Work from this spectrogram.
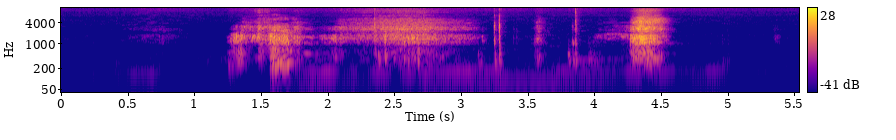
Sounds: Sneeze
